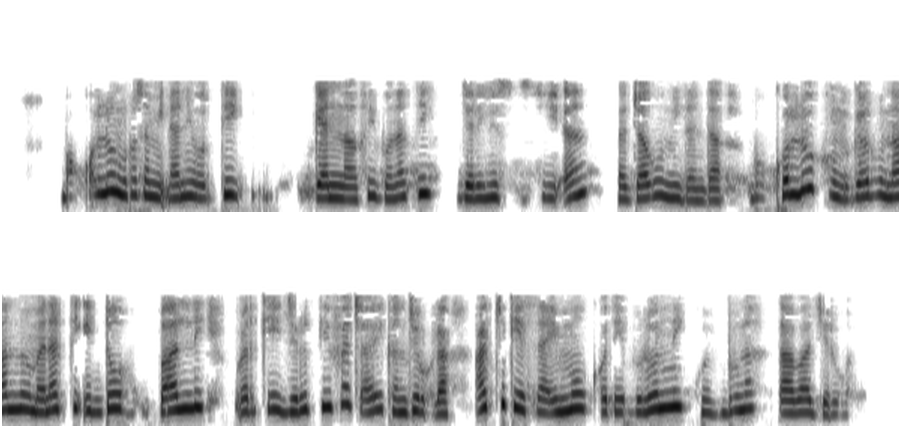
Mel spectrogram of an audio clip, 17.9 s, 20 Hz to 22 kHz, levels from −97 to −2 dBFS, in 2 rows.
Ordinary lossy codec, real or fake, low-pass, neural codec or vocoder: MP3, 24 kbps; fake; 5.4 kHz; codec, 16 kHz in and 24 kHz out, 0.9 kbps, LongCat-Audio-Codec, four codebook decoder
